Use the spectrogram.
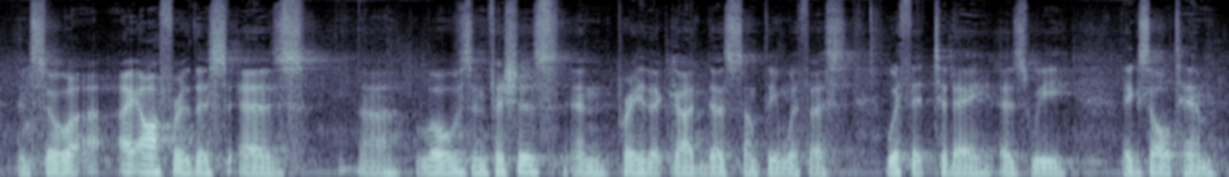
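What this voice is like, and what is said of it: Canadian East Coast accent. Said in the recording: “it's no surprise from my accent that I am from the East Coast”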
